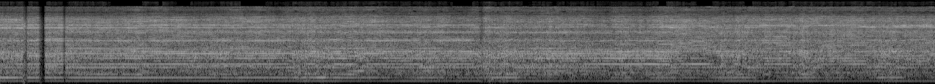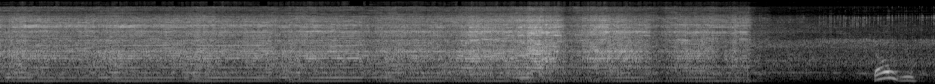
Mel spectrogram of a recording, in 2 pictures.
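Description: Long, steady high-pitched grinding of a glazed, worn cutoff wheel working on a steel engine lift plate, loud and continuous under a constant motor whine, then cutting off and winding down near the end.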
